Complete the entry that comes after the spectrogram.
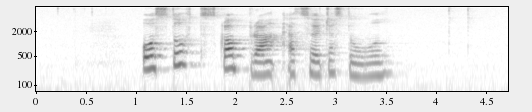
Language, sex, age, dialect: Faroese, female, 36-60, Suðurstreymoy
